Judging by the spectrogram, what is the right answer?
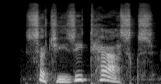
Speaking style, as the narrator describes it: exclaimed Fedor happily

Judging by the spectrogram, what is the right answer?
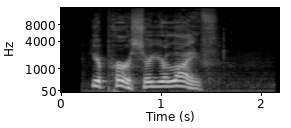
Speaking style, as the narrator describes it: shouting

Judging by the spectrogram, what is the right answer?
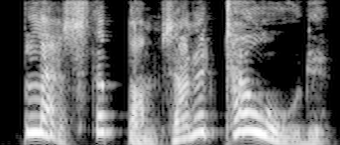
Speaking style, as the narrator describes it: shrieked the old witch

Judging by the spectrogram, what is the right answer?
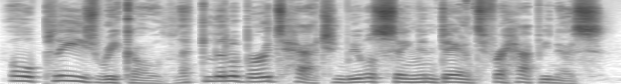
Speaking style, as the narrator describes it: the children shouted

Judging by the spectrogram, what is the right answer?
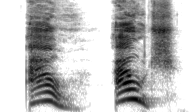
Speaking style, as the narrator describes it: shouted Clara

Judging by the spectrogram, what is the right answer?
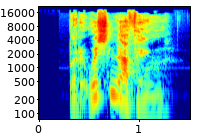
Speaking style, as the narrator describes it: sputtered Griselda

